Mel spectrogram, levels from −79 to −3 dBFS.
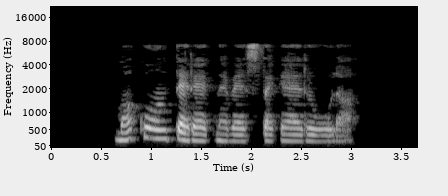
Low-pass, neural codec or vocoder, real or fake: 7.2 kHz; none; real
